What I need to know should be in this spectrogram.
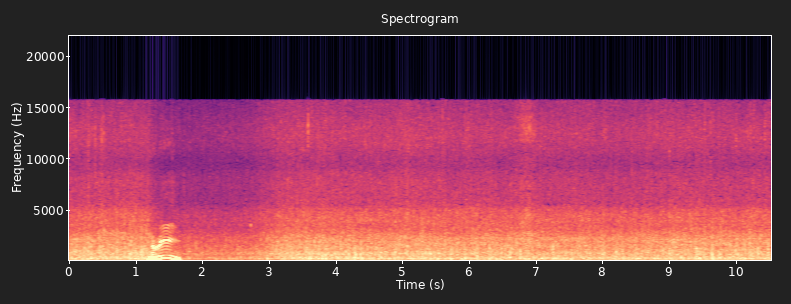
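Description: Floodwater rushes and churns loudly in a steady roar.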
